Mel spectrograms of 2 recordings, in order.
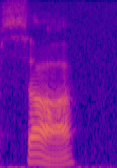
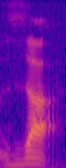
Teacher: So if we look at here, we have sa. So if we voice it, it goes za.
